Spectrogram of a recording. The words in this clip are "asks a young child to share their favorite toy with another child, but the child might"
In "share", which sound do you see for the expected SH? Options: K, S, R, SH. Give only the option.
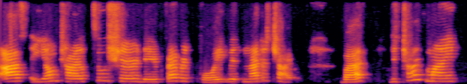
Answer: SH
